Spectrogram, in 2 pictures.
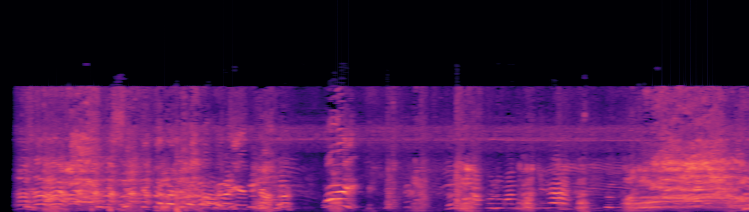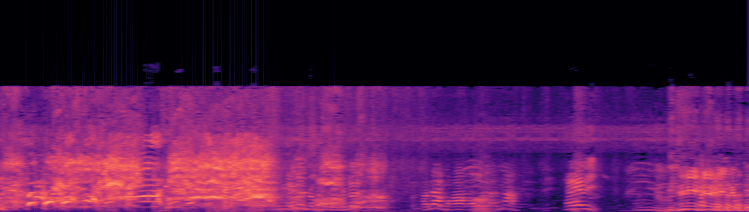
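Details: Wild boar grunting and squealing in rapid, uneven bursts, with human voices mixed in.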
